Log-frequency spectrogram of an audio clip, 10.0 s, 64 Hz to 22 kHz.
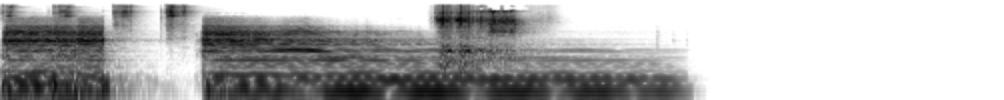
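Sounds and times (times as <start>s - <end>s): distorted electric guitar chord: 2.0s - 4.3s.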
